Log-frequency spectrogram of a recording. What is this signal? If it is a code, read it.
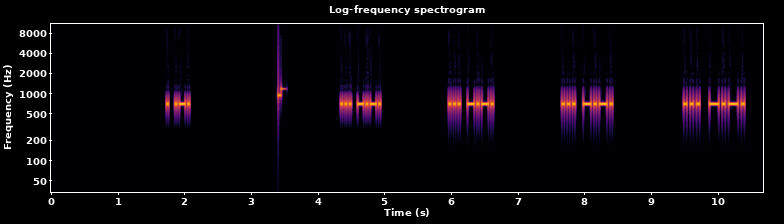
Morse code, heard as a keyed tone, about 34 wpm, 700 Hz. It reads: ER SC SC SC SC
